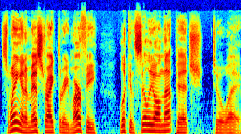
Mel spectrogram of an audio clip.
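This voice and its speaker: A man's voice: expressive, unhurried, fairly bright tone, clear, resonant tone, no room sound. Dry-sounding man calling baseball play-by-play. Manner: clipped pitch calls mixed with conversational asides. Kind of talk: live sports play-by-play commentary with scoreboard asides.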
